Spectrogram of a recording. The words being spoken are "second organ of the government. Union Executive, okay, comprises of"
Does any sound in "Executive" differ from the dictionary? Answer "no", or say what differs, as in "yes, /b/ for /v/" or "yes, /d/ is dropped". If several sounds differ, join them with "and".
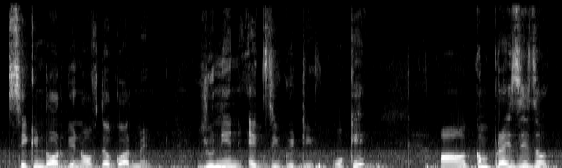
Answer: yes, /v/ is dropped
